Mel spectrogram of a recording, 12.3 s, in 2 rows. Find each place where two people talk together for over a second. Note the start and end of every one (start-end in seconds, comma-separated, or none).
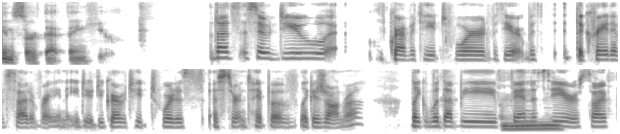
none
